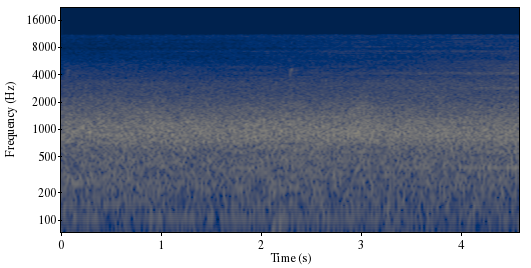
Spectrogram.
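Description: Class 390 Pendolino electric tilting train approaching: a steady rushing of wheels on rail, swelling slightly as it nears.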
